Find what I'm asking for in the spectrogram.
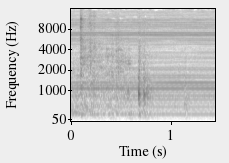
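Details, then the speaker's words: Gottlieb High Score electromechanical pinball machine after pressing start: steady low buzz with faint clicks, a coil locked on by a stuck-closed switch, scoring misbehaving. "that is a that's a coil that's locked on um and that's not a good thing you don't usually want a coil stuck on like that"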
